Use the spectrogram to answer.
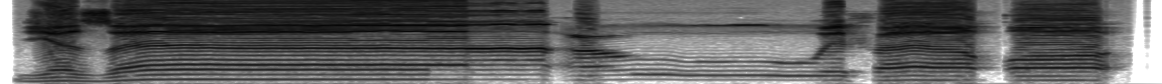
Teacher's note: جزاء مد متصل ہے، 5 الف کے برابر کھینچ کر پڑھیں گے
